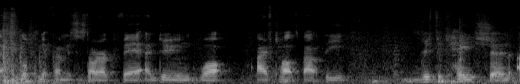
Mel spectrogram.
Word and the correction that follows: reification: I apologise for the pronunciation, I've only read it. I said reification.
